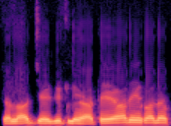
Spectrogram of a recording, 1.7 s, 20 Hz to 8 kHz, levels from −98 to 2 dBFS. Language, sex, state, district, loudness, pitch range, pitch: Hindi, male, Uttar Pradesh, Jyotiba Phule Nagar, -15 LUFS, 115-135 Hz, 120 Hz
